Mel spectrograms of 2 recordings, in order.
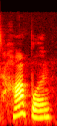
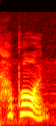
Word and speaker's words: hapon: morning tanghali means noon this is pronounced as hapon not hapon hapon means afternoon however if you pronounce it as hapon you are pertaining to the japanese people next we have gabi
